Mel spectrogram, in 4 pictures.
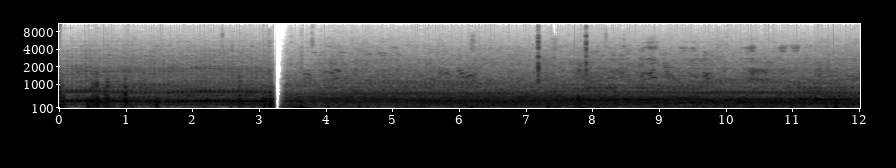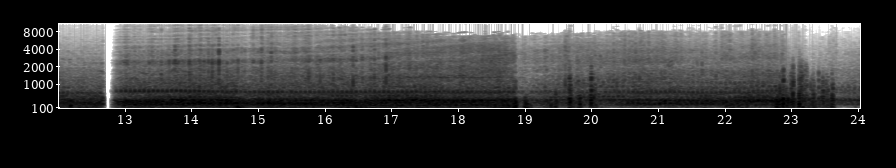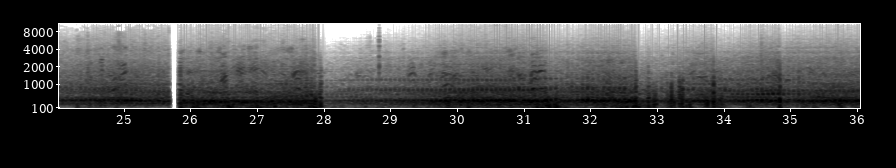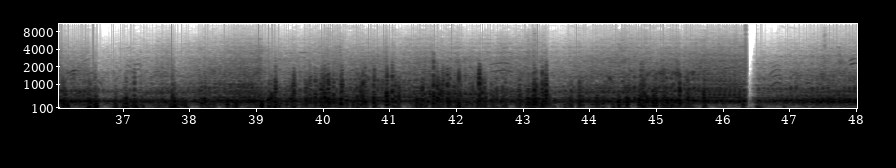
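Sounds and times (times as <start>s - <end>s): droning hum of kite hummers: 0.0s - 48.0s
voices of onlookers: 25.9s - 32.5s.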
